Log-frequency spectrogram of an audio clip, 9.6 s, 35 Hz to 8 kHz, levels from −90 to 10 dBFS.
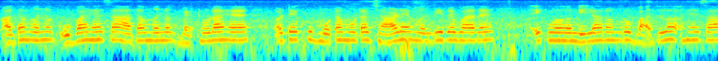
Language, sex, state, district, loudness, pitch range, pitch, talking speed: Rajasthani, female, Rajasthan, Nagaur, -17 LUFS, 220-235 Hz, 230 Hz, 150 wpm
